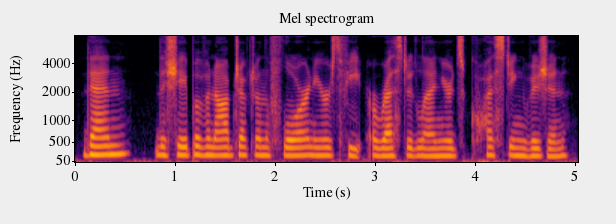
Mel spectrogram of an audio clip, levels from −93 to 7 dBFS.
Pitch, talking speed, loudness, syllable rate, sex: 185 Hz, 190 wpm, -18 LUFS, 5.0 syllables/s, female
